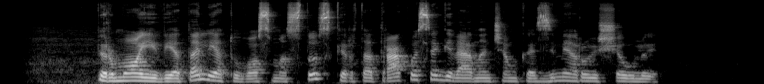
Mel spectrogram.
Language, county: Lithuanian, Kaunas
